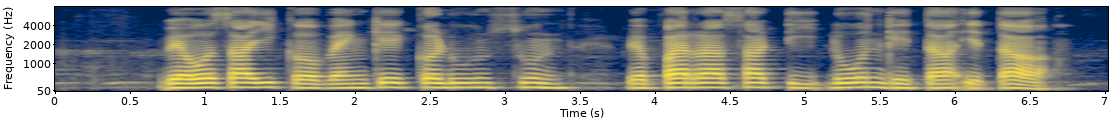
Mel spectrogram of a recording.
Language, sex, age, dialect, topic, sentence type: Marathi, male, 18-24, Southern Konkan, banking, statement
